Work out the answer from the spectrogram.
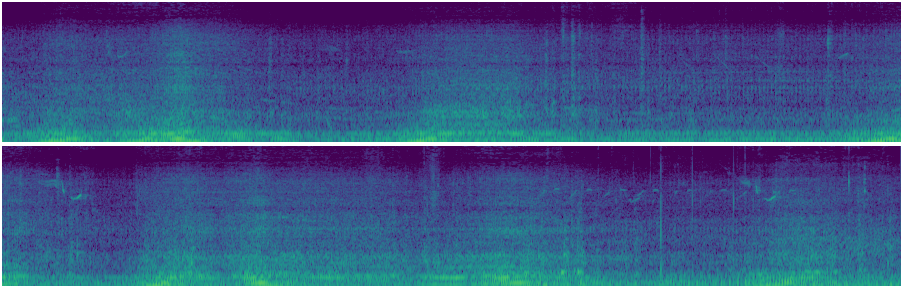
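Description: Four-wheel-drive vehicle's engine running at low speed off-road, swelling every few seconds as it is pushed over rough ground, with scattered knocks.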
